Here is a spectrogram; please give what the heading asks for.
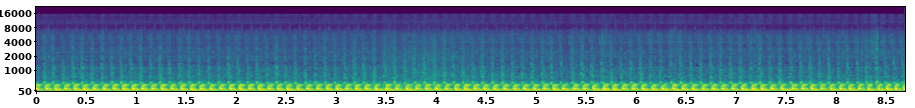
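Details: Single-cylinder bike with a PWK carburetor that ran wet at low RPM, after tuning. The idle is a steady, even putter, and pressing the throttle slide no longer affects it. Air-screw adjustment done.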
